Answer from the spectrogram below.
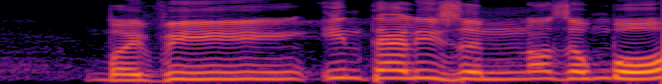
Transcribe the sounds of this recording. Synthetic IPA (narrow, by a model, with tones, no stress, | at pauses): ɓəː˧˩jvi˨˩ʔi˧nt̪ɛ˧li˧zə˨˩nnɔ˨˦zə˨˦wŋ͡mɓo˨˦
